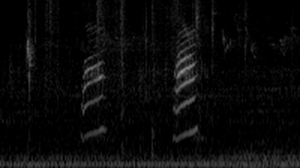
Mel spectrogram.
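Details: Domestic cat at a morning gathering outdoors, giving two rising harmonic meows about a second apart, each bending upward then leveling, over a steady low engine-like hum with faint bird chirps.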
